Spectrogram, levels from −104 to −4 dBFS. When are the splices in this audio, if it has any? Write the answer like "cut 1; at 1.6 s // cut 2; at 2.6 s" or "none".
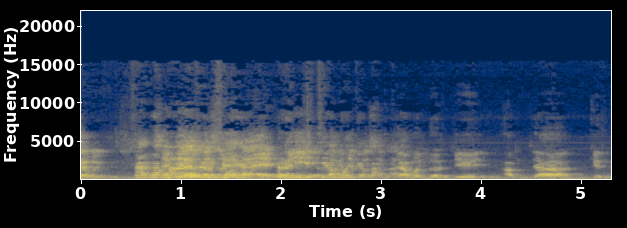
cut 1; at 2.8 s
